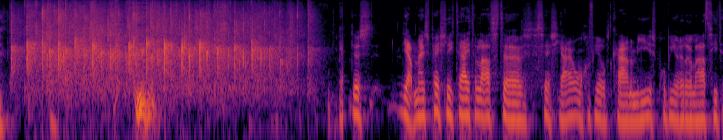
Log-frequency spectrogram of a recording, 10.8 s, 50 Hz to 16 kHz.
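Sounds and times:
audience applauding to welcome a speaker: 0.0s - 4.9s
speech: 5.3s - 10.8s.

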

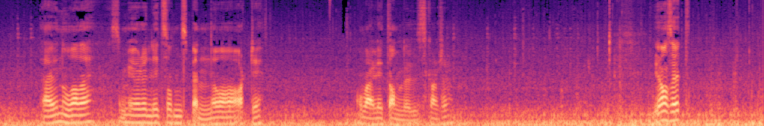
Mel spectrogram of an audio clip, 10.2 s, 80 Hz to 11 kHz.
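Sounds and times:
speech: 0.6s - 3.6s, 4.8s - 6.2s, 8.7s - 9.2s
car driving over a washboard gravel road: 3.8s - 10.1s.

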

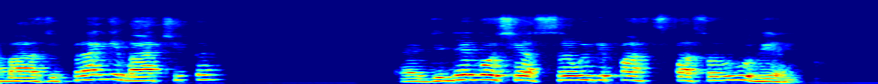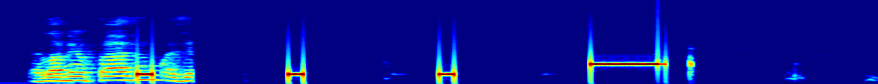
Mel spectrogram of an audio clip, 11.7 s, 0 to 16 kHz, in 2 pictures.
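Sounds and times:
speech: 0.0s - 1.6s, 2.6s - 5.4s, 6.0s - 7.2s
speaking-time timer beeping: 9.8s - 10.3s.

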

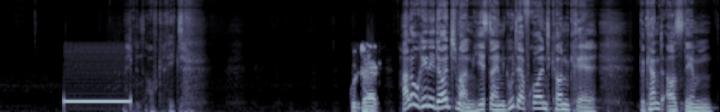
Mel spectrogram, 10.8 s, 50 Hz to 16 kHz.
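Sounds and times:
telephone ringing tone while calling: 1.0s - 2.0s
speech: 1.9s - 3.0s, 5.4s - 10.7s.

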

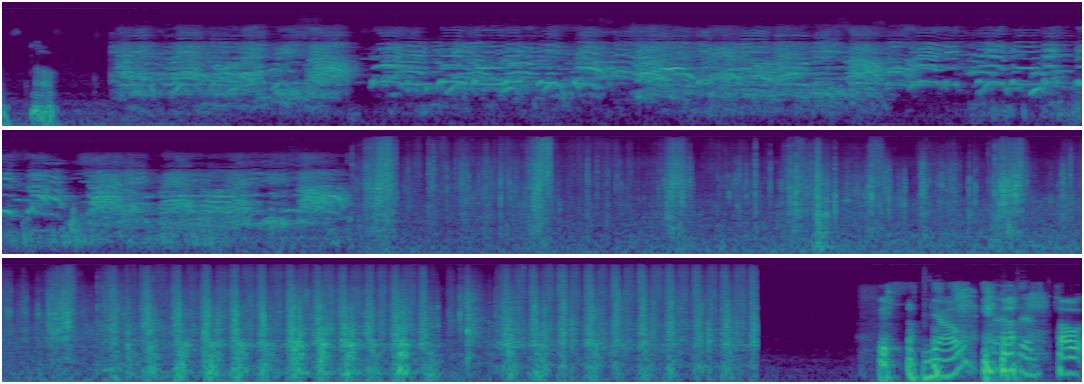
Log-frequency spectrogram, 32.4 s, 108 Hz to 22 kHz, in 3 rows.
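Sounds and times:
speech: 0.1s - 0.6s, 30.8s - 32.4s
crowd of women on a protest march chanting and shouting: 1.1s - 14.3s
scattered voices: 4.2s - 14.3s, 30.8s - 32.4s
crackling rustling noise: 14.3s - 29.2s
file rasping against a Quran in Gothenburg: 22.0s - 29.2s
laughter: 30.3s - 32.4s.

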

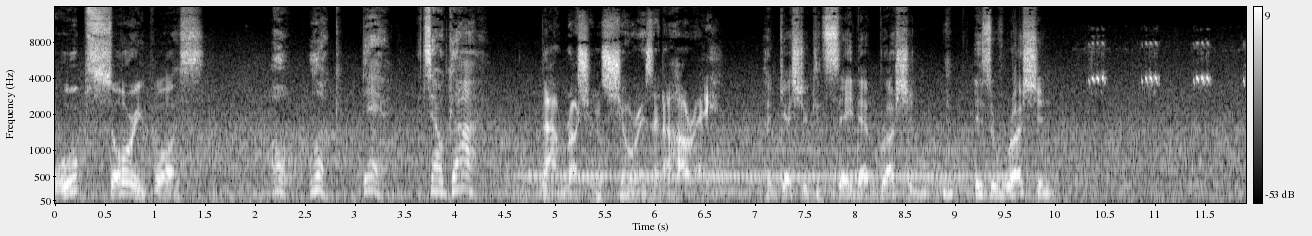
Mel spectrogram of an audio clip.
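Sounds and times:
speech: 0.2s - 1.6s, 2.2s - 10.5s
cricket chirping: 10.3s - 11.8s.

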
